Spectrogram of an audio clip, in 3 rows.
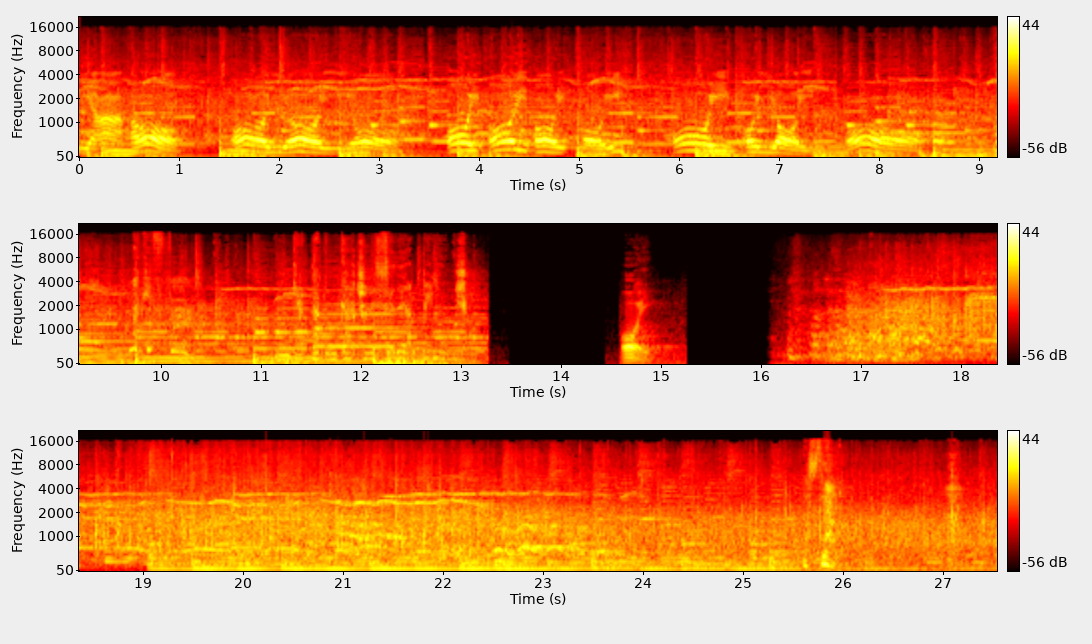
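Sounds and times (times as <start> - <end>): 
crowd applause: 0.0 - 11.5, 16.5 - 27.5
speech: 0.1 - 8.6, 11.2 - 13.1, 14.6 - 15.0
laughter: 16.2 - 18.3, 27.0 - 27.5.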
